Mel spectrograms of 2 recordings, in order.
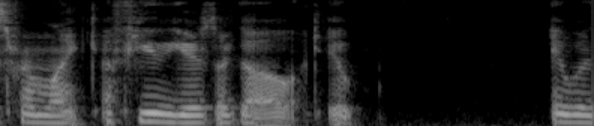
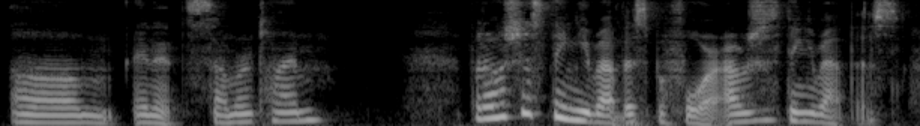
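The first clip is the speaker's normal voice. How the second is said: normal talking voice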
